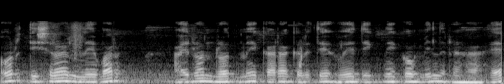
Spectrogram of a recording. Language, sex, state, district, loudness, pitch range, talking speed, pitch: Hindi, male, Arunachal Pradesh, Lower Dibang Valley, -15 LUFS, 110-140 Hz, 165 wpm, 125 Hz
